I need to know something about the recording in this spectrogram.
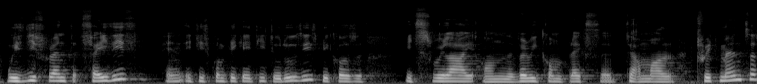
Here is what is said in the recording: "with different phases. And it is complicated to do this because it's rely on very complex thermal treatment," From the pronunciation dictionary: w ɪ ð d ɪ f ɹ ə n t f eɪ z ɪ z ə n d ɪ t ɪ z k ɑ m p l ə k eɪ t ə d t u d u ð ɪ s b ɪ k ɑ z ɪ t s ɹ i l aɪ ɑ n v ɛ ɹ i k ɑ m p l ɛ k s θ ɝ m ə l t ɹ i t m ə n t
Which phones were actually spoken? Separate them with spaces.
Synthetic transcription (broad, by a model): w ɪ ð d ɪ f ɹ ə n t f eɪ z ɪ z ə n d ɪ t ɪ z k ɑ m p l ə k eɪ t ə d t u d u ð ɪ s b ɪ k ɑ z ɪ t s ɹ i l aɪ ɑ n v ɛ ɹ i k ɑ m p l ɛ k s t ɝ m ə l t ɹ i t m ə n t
